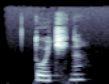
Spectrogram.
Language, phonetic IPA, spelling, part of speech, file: Russian, [ˈtot͡ɕnə], точно, adverb / interjection / conjunction / adjective, Ru-точно.ogg
- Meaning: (adverb) 1. exactly, precisely, accurately 2. definitely; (interjection) exactly!, yes!, bingo!; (conjunction) as though, as if; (adjective) short neuter singular of то́чный (tóčnyj)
